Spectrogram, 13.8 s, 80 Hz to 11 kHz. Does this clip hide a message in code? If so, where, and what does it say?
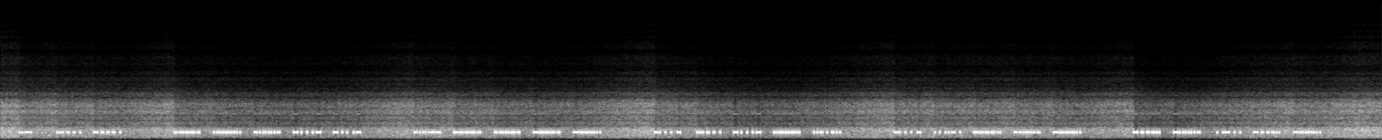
Yes: Hellschreiber (Feld-Hell, 122.5 baud) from 0.0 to 13.2 s, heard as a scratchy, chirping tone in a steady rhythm, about 720 Hz, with radio static. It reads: … 8ZOHM G58BE U7H2X UJ50E RDTRE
